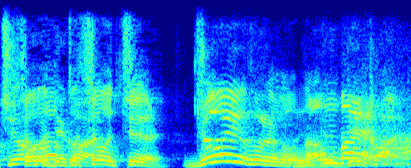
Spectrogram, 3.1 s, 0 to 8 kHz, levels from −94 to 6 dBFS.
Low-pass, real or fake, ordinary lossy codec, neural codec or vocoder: 7.2 kHz; real; Opus, 32 kbps; none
